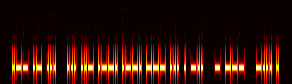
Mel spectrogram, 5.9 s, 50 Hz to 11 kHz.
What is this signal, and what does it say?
Morse code, heard as a keyed tone, about 34 wpm, 700 Hz. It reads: WAS SUPPOSED TO BE
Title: Sets of 4 Words 35wpm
